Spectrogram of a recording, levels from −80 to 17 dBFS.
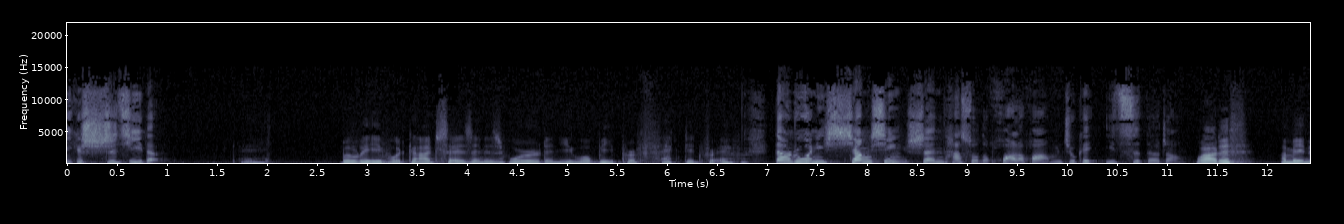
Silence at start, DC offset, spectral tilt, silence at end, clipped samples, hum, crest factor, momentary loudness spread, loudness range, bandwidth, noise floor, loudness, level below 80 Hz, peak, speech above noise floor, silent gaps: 0 s; under 0.1%; -4 dB/octave; 0 s; under 0.1%; 60 Hz at -60 dBFS; 22 dB; 15 LU; 5 LU; 15.5 kHz; -65 dBFS; -31 LUFS; -62 dBFS; -8 dBFS; 34 dB; none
